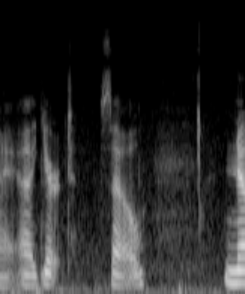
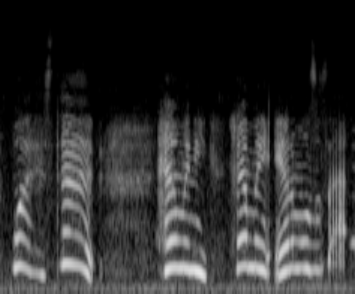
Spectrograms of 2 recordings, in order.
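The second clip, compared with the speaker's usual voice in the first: startled. Retold or imitated. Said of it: "I was like".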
